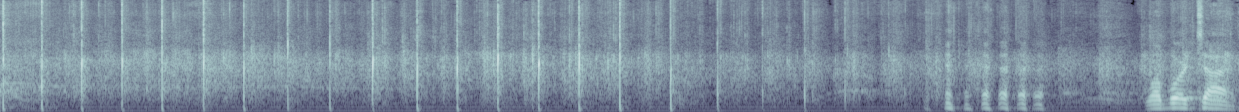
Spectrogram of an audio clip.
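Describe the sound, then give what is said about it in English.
Clapping from a church audience welcoming a guest to the platform, sharp claps in a steady, even rhythm of about three per second, with voices rising near the end as the clapping continues. “I want you to welcome her to the City Church platform. Can you do that? Let's give her a great big hand.”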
